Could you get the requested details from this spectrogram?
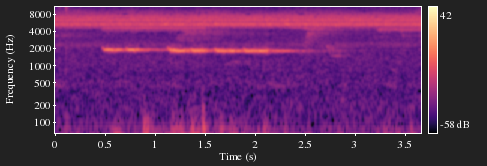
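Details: Banded yellow robin or olive-yellow robin (Gennaeodryas placens) giving a level, high whistled note broken into quick wavering segments for about two seconds, with a continuous high insect drone behind.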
